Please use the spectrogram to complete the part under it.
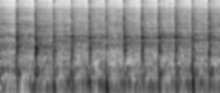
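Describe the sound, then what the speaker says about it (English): Sharp, evenly spaced hammer blows drive a wood chisel into a timber beam while cutting a half lap joint, about a dozen crisp strikes in quick steady rhythm, close and alone. "You can start to drive that in. I want to really guide the wood chisel, make sure I keep that straight."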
